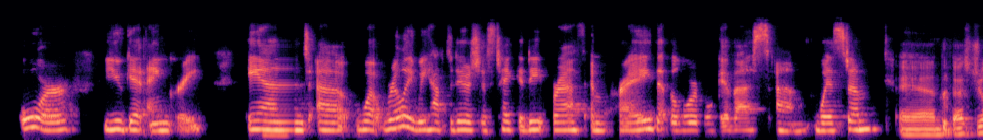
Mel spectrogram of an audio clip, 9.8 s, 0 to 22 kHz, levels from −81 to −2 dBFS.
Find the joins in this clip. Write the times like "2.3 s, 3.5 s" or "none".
8.9 s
